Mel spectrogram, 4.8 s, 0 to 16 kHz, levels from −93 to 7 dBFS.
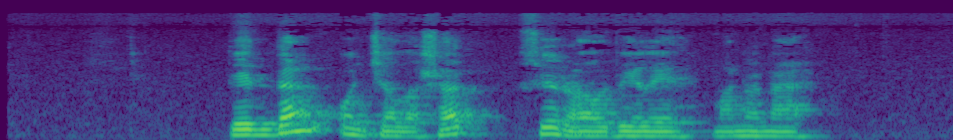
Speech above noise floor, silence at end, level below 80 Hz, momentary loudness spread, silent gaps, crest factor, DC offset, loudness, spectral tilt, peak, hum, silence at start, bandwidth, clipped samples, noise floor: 39 dB; 0.7 s; -56 dBFS; 9 LU; none; 18 dB; under 0.1%; -22 LUFS; -6.5 dB/octave; -4 dBFS; none; 1.15 s; 11.5 kHz; under 0.1%; -60 dBFS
